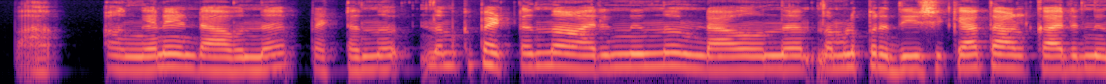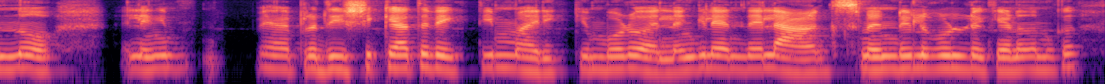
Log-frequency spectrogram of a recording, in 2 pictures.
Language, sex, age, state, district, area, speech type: Malayalam, female, 18-30, Kerala, Kozhikode, urban, spontaneous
